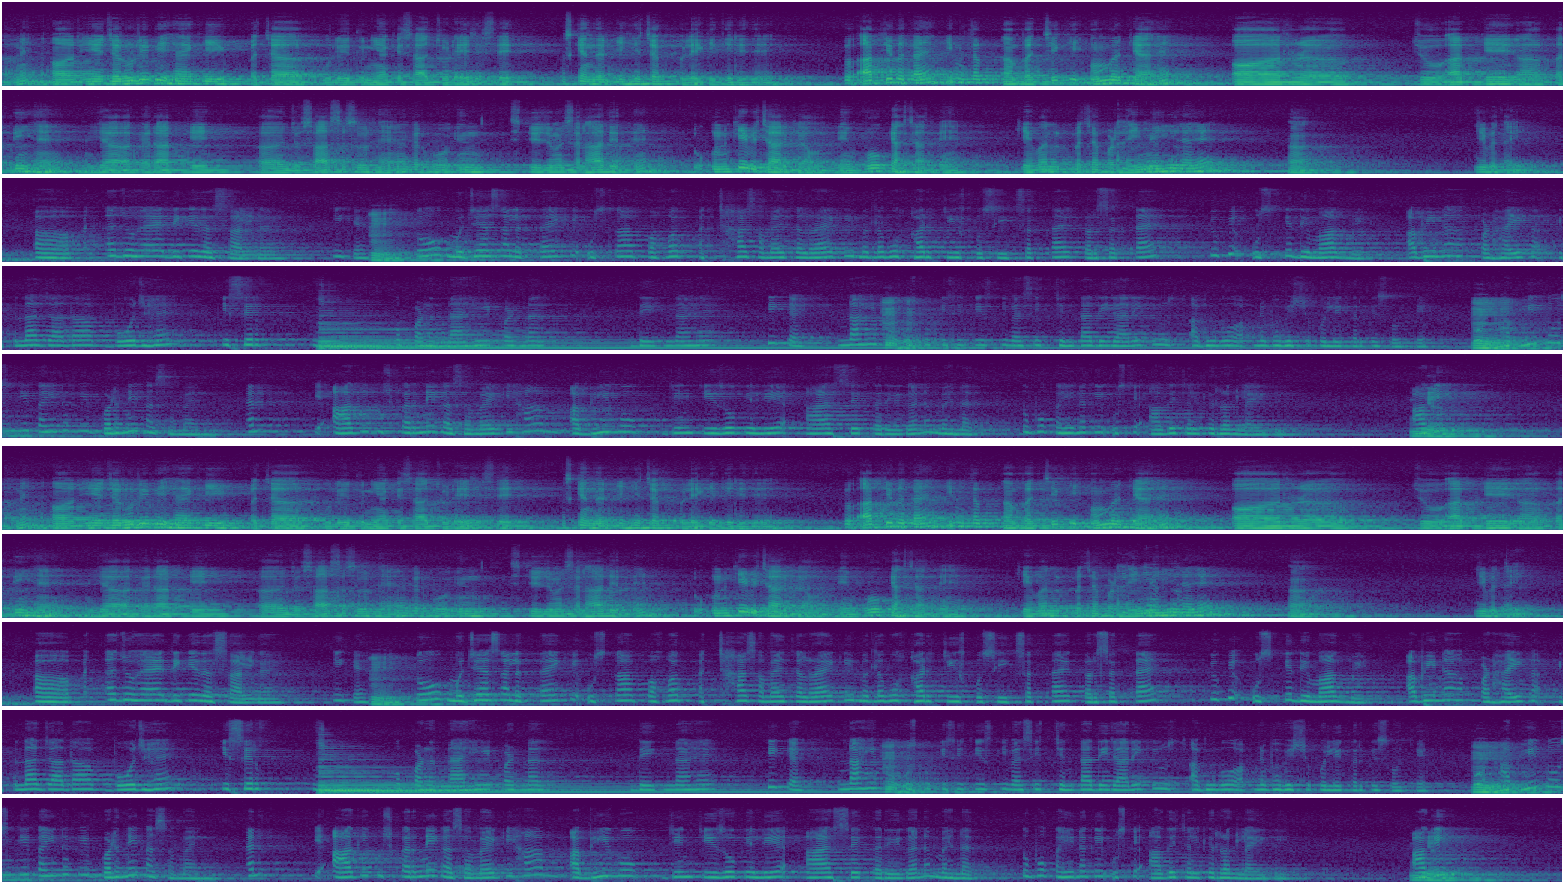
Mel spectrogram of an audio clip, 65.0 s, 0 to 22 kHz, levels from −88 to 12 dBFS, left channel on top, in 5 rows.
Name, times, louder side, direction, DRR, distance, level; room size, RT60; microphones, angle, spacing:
voice 1, 0.0-4.3 4.7-6.5 7.0-9.8 10.2-11.3 11.8-14.8 15.1-17.0 17.4-18.4 18.8-21.0 21.5-23.1 23.7-24.0 25.3-25.7 29.1-29.4 46.4-46.7 51.3-51.7 63.8-64.1, equal, 20° left, 7 dB, 2.2 m, -26 dB
voice 2, 22.5-22.9 25.6-25.7 26.3-26.6 26.9-28.4 28.8-29.1 29.5-31.7 32.0-35.7 36.1-37.4 37.7-38.8 39.1-40.5 40.9-41.2 41.6-41.7 42.5-43.7 44.3-45.0 45.4-45.7 46.0-50.9 51.3-54.2 54.6-57.3 57.6-60.1 60.5-62.8 63.8-64.1, right 1 dB, 30° right, 9 dB, 1.2 m, -32 dB
sound 1, 41.6-52.4, right 2 dB, 60° right, 1.7 m, -36 dB
27.0 x 25.0 x 7.9 m, 2.5 s
head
